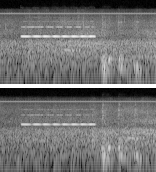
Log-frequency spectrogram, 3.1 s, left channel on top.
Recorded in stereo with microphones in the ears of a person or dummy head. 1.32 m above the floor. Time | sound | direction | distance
0.4 | a flute | 30° left (ahead or behind) | 0.5 m
2.0 | a cough | 10° right (ahead or behind) | 9.5 m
